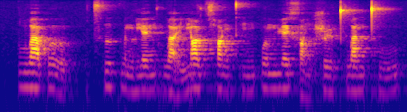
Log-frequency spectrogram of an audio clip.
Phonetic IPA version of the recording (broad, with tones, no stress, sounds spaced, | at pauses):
l w ä˥˧ p ɤ˥˩ | t͡sʰ ɹ̩˥ k w ə˨ n l j ɛ˧˥ n k w a̰˨˩ ɪ̯ l j ɑ˥˧ ʊ̯ t͡sʰ ɑ˥˩ ŋ t̪ʰ i˧˥ ŋ p ɤ˥ n̪ ɥ ɛ˥ x ɑ̰˨˩ ŋ ʂ ɻ̩˥˩ t̪ʰ w a˥ n t̪ʰ u˧˥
